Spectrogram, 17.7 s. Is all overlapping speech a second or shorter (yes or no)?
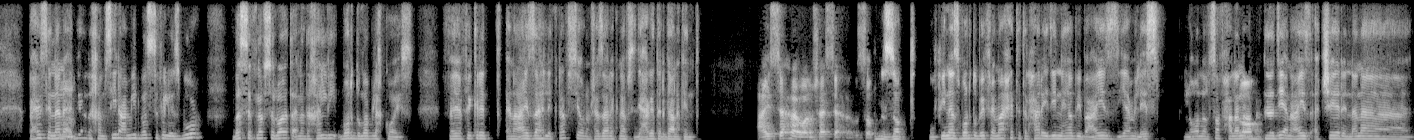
yes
